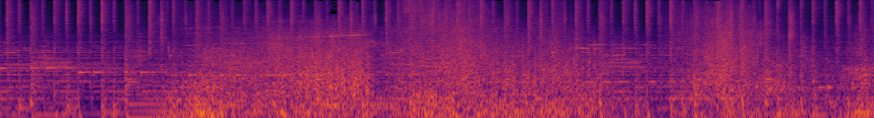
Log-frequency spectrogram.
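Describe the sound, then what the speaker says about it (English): The Valkyrie ship in Star Citizen roars with its four rotating VTOL thrusters, producing a loud, continuous, broad jet-like wash layered with cinematic music and effects. "Featuring four powerful rotating thrusters with VTOL capabilities, the Valkyrie is capable of landing with surgical precision to deploy assets."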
